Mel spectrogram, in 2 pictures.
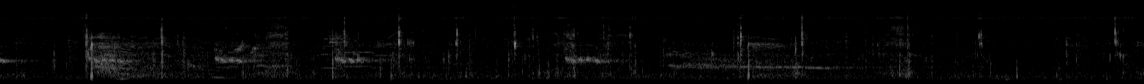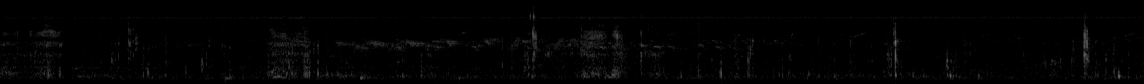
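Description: Close-up mouth sounds of eating rice and pork curry by hand: chewing, lip smacks and sharp little clicks. During the first several seconds a bird calls in short repeated notes, about one a second.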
